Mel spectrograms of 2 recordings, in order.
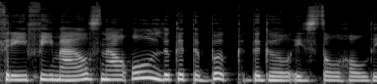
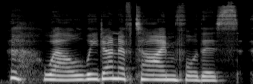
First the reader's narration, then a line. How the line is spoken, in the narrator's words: the grey-haired woman sighs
